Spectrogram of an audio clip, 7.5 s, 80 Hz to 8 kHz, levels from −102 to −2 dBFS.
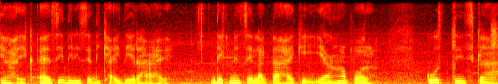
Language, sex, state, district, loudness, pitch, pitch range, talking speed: Hindi, female, Punjab, Fazilka, -17 LUFS, 180 Hz, 170-200 Hz, 145 wpm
